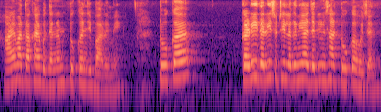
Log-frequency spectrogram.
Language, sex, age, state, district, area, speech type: Sindhi, female, 60+, Maharashtra, Mumbai Suburban, urban, spontaneous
